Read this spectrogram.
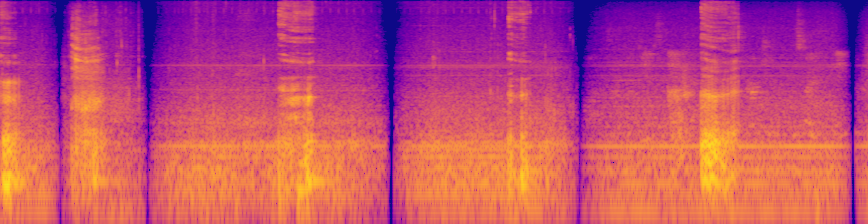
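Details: Young male, deliberate burping: three loud, low, rumbling burps separated by quiet pauses, with a steady room hum behind them.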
